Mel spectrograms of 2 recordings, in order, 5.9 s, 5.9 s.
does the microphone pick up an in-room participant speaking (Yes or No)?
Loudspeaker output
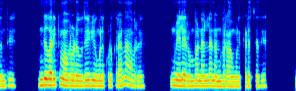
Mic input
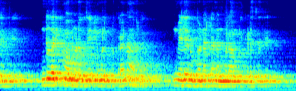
No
